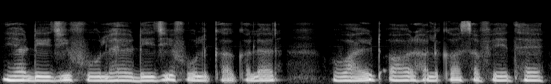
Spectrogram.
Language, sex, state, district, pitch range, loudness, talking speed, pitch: Hindi, female, Jharkhand, Ranchi, 175-190 Hz, -14 LUFS, 140 wpm, 185 Hz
